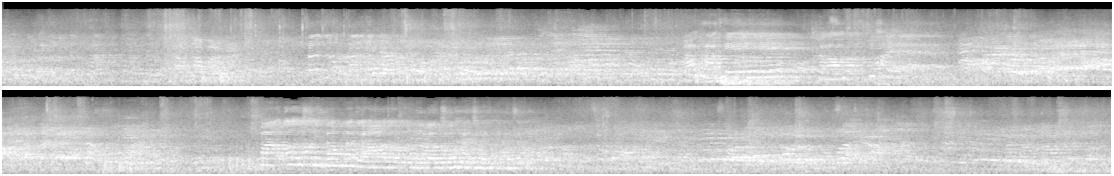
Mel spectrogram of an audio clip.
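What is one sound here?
Brooms sweep confetti across a hard floor.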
